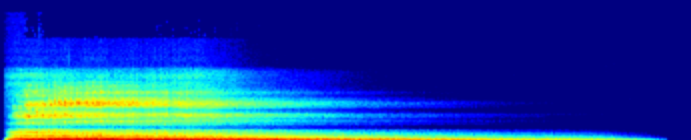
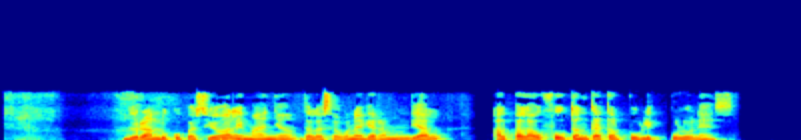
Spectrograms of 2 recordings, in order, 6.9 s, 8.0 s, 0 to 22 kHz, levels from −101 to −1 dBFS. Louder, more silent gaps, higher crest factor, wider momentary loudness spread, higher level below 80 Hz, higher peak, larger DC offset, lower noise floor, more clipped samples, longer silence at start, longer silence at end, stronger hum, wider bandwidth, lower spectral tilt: first, -14 LUFS vs -22 LUFS; second, none vs 4.81-4.85 s; about the same, 14 dB vs 18 dB; first, 21 LU vs 8 LU; first, -16 dBFS vs -70 dBFS; first, 0 dBFS vs -4 dBFS; neither; second, -63 dBFS vs -71 dBFS; neither; second, 0.05 s vs 0.2 s; first, 1.5 s vs 0.7 s; neither; first, 9 kHz vs 7.8 kHz; first, -6.5 dB/octave vs -4.5 dB/octave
